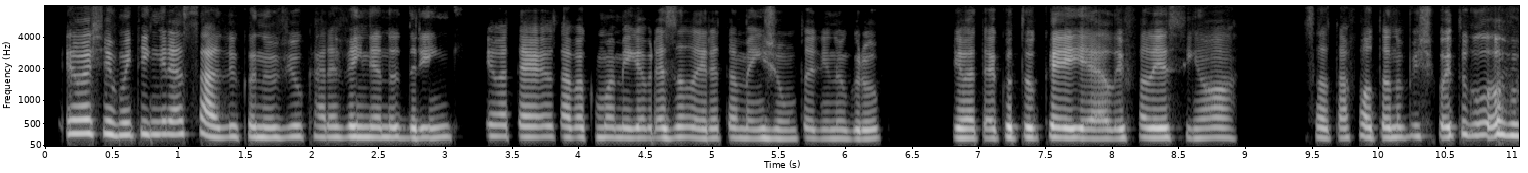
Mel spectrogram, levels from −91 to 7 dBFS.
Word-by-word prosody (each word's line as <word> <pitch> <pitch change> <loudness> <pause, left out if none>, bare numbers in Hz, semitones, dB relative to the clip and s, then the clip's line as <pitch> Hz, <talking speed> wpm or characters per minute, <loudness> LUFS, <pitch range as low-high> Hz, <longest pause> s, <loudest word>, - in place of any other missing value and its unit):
Eu 290 0 +5
achei 290 -1 +5
muito 265 +1 0
engraçado 275 -5 +1
quando 220 -1 +1
eu 210 0 +1
vi 220 +2 -4
o 230 - 0
cara 220 -2 -4
vendendo 220 -1 +3
drinque, 210 +1 -2 0.2
eu 240 -1 -4
até 225 -1 -1
eu 225 - -2
estava 215 -1 -3
com 215 - -14
uma 215 - -1
amiga 205 -1 -1
brasileira 205 -1 -1
também 200 -1 -4
junto 190 0 -3
ali 190 -1 -7
no 190 0 -4
grupo 185 +2 -2 0.5
e 205 - +3
eu 200 - +5
até 195 0 -2
cutuquei 210 0 +5
ela 190 0 -2
e - - +3
falei 205 0 +4
assim: 205 -1 -5
"Ó, 210 0 -3 0.5
só 210 -2 -3
está 205 +1 -5
faltando 215 -1 -1
biscoito 230 +2 -2
Globo". 255 0 +4
215 Hz, 205 wpm, -23 LUFS, 200-225 Hz, 0.5 s, Eu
